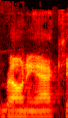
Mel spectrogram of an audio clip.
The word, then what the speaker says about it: Moniak: Noah Syndergaard to the Phillies from the Angels for Mickey Moniak. Is that how you say it? – Moniak, yeah.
